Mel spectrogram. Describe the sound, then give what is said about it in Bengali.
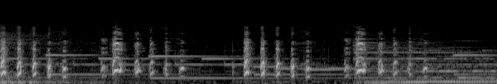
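A chicken clucks in bursts of many short, throaty notes with a ringing tonal edge, pausing briefly between runs, alone without voices. “কোত্থেকে একটা cock cock cock শব্দ আসছে।”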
